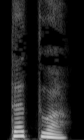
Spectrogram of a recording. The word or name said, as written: ಟತ್ವ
